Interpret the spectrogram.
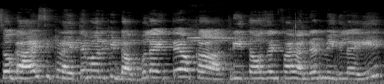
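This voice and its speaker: High-voiced fast-talking woman vlogger. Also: steady tone. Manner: teasing, chatty, counts out loud. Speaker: vlog host. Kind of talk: playful family game vlog. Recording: echoey room with faint noise.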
